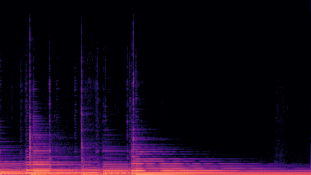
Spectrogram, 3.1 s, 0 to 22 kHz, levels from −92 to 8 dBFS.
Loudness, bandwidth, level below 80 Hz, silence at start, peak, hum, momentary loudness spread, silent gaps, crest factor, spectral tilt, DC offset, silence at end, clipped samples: -18 LUFS; 5.4 kHz; -24 dBFS; 0 s; -2 dBFS; none; 12 LU; none; 16 dB; -10 dB/octave; under 0.1%; 0 s; under 0.1%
